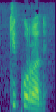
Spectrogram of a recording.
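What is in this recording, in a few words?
"кикурӧд", Komi, female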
